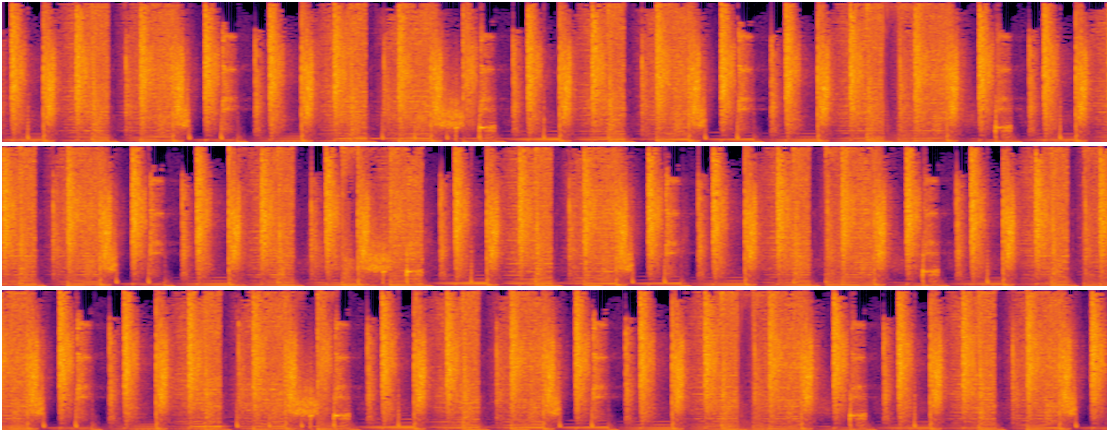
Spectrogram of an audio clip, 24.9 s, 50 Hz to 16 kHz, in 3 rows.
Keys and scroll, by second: 13.0 ctrl+z.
